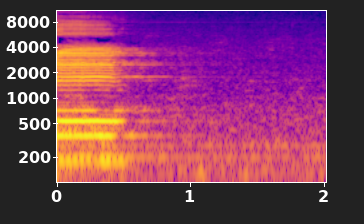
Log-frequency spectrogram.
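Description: A man's chanting voice holds the last note of a recited couplet at a steady pitch, then fades out about half a second in, leaving near silence.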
